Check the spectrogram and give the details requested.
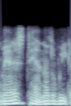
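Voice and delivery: ordinary delivery

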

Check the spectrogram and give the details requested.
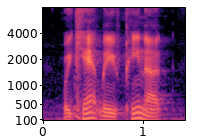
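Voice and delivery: plain reading voice

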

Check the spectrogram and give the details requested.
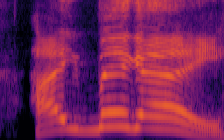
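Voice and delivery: screaming, high and slow.

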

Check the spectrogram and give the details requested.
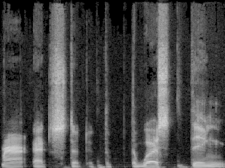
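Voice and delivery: bad grumpy complainer voice, slow and unimpressed. Imitating someone unimpressed by the best news: bad impression of a grumpy fan. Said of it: "I'm doing a really bad impression".

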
